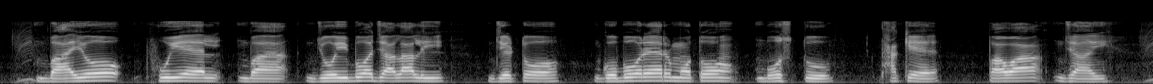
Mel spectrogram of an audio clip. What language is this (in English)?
Bangla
